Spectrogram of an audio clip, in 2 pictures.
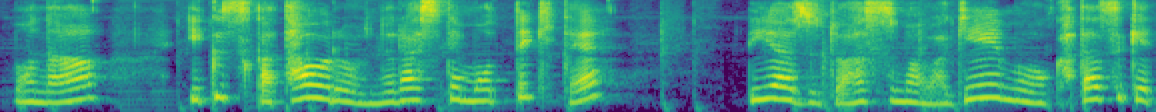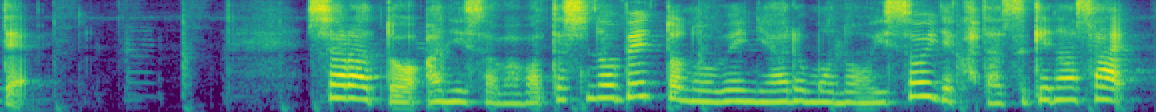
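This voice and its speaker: A woman's voice: high voice, gravelly, darkish tone. Give me a woman doing a strict mother voice, firm and instructive. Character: stern but caring mother of five.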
